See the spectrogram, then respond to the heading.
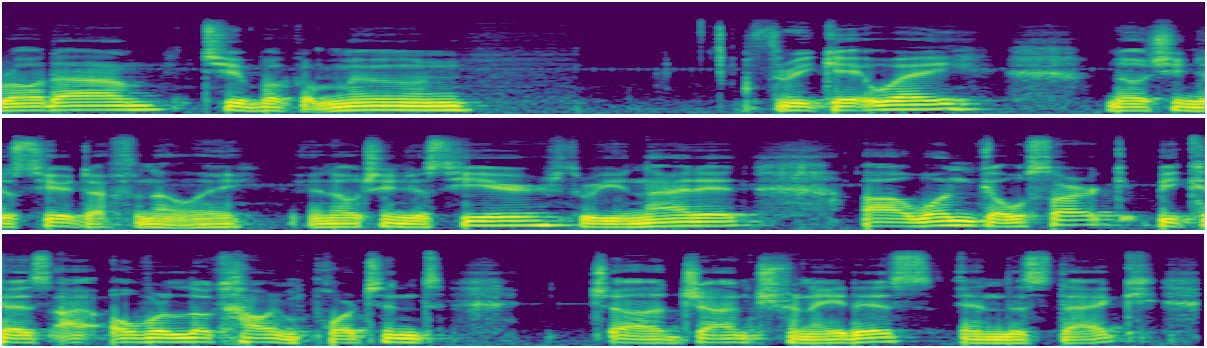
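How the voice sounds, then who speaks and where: A man speaks at a fairly low pitch, with very even loudness. Noticeable background noise runs under his voice. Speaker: card game YouTuber. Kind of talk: tutorial. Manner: casual, many fillers; fast.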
